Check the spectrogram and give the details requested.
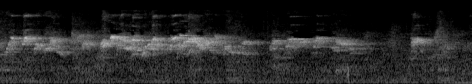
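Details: Rival red-whiskered bulbuls, kept birds sparring on a windy, rainy day; dense run of bright warbling notes for the first two seconds, then shorter answering phrases and a final sharp burst, over light background hiss.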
